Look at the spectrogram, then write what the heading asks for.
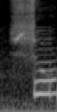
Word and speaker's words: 书: Look at the word 书. What does it mean? 很好. 书 means book. It's said with the first tone.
